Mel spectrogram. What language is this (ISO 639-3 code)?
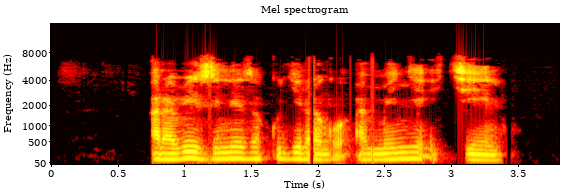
kin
